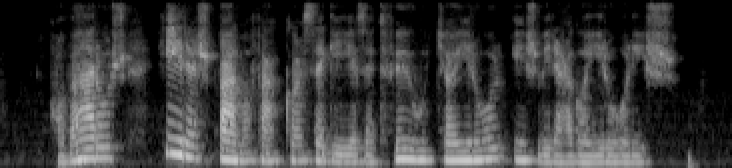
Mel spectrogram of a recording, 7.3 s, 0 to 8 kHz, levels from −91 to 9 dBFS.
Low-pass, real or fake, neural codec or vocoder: 7.2 kHz; real; none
